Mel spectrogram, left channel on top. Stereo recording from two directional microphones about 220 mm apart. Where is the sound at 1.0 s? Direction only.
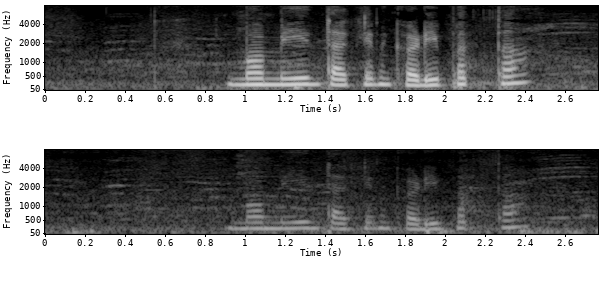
45° left (ahead or behind).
